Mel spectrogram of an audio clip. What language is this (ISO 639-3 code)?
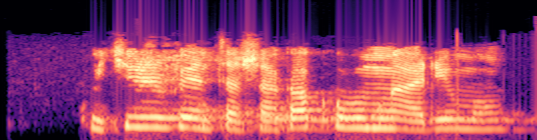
kin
